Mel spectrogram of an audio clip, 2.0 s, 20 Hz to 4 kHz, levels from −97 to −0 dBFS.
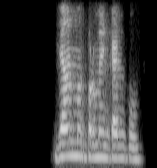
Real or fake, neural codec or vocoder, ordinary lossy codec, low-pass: real; none; Opus, 16 kbps; 3.6 kHz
